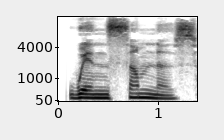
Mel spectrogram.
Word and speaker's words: Winsomeness: Winsomeness. Both US and UK have the same pronunciation of this word. Stress win. Keep some soft, then nuz light.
